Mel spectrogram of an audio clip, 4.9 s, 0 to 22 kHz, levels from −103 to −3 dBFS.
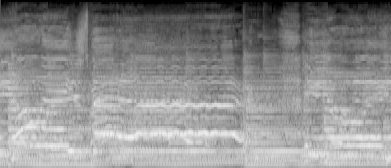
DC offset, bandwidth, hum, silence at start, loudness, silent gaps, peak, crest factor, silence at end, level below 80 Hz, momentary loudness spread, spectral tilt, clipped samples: under 0.1%; 16 kHz; none; 0 s; -14 LUFS; none; -2 dBFS; 12 dB; 0 s; -54 dBFS; 6 LU; -5 dB/octave; under 0.1%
